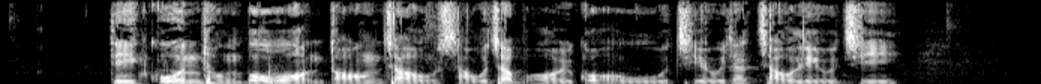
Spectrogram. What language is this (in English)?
Cantonese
